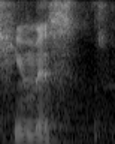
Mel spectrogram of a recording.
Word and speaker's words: humus: I know it is pronounced humus, Jeff. Thank you. I should make that different. Eat your humus, your hummus, not your humus.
